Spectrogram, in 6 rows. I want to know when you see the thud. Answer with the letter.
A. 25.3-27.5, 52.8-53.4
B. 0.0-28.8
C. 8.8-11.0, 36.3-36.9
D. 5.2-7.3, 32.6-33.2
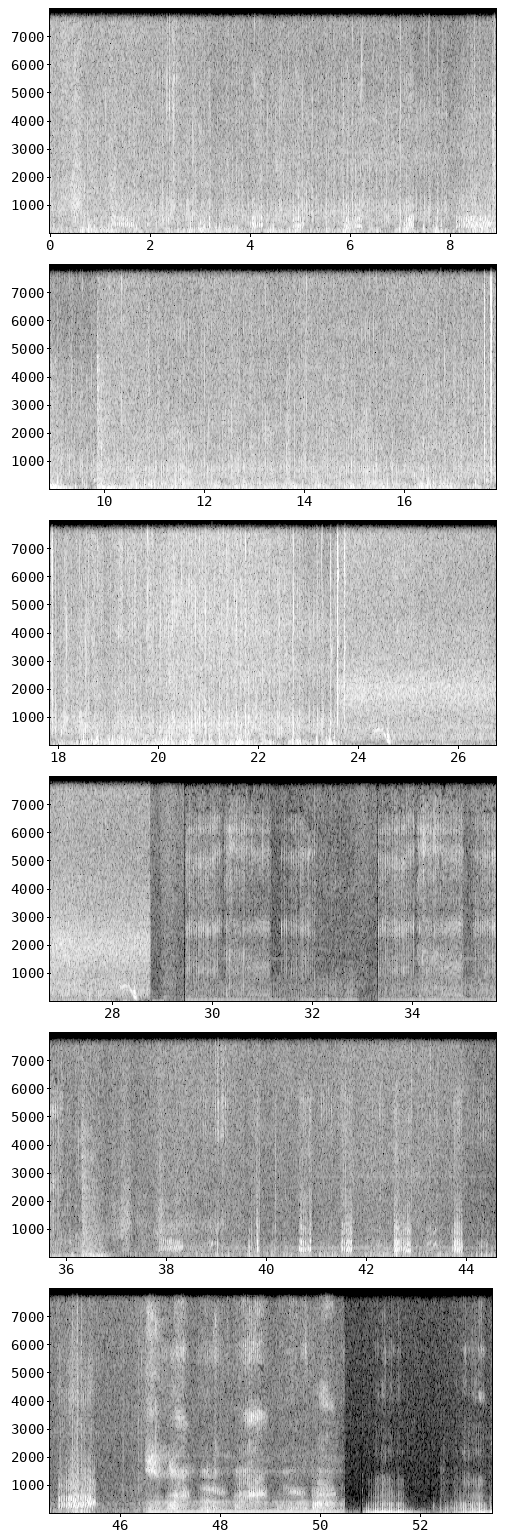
C.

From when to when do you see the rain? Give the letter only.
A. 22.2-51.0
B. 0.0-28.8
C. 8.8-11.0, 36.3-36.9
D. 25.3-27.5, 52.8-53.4
B.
